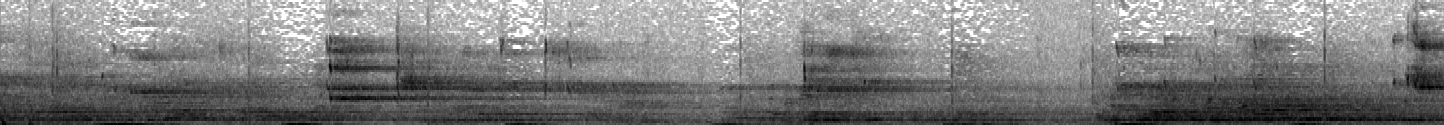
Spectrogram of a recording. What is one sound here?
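A ball bounces with heavy thuds on a wooden court in an echoing hall.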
